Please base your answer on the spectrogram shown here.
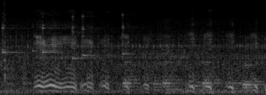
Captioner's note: laughing nervously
